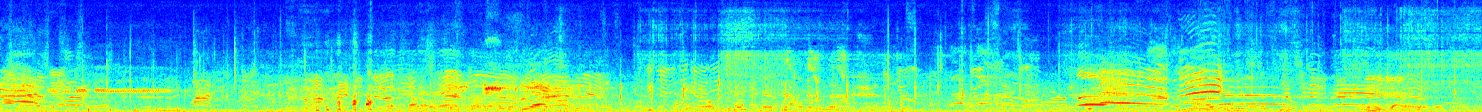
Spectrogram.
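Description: A crowd of spectators nearby chatters and shouts outdoors.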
